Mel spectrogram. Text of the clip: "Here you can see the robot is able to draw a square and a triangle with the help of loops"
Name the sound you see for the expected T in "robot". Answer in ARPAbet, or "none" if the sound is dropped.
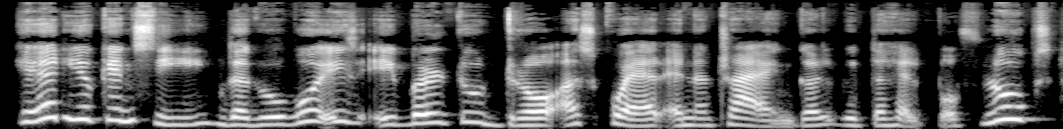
none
